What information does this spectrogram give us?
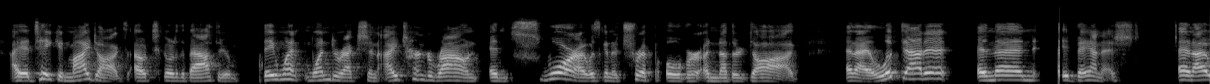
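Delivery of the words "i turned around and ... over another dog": ordinary talk, nothing marked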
